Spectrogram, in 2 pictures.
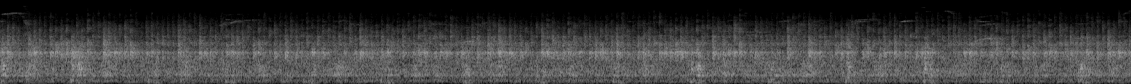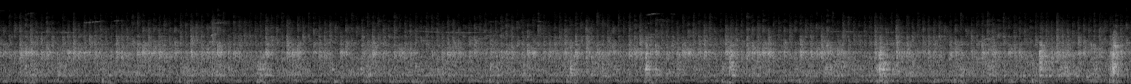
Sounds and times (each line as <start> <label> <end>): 0.0 squeaking and gabbling moving staircase 22.6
